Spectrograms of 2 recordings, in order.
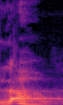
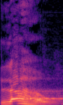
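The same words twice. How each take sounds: Both takes have the same delivery.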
